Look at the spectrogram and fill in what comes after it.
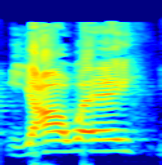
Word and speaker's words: Yahweh: But the Hebrew word would be pronounced something like Yahweh.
